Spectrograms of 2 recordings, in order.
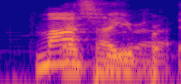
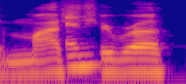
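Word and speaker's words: Masira: Is the Marisa pirates? – Mashira. That's how you pronounce it. Mashira.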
